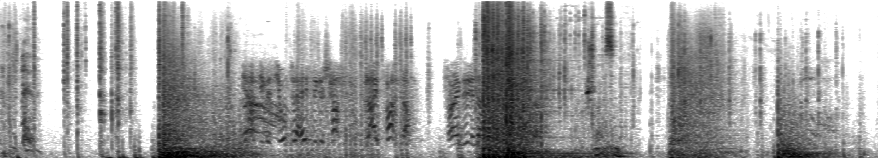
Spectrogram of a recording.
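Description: A young man talks with animation through a close microphone.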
